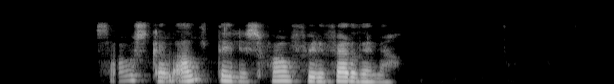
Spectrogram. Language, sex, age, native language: Icelandic, female, 30-39, Icelandic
